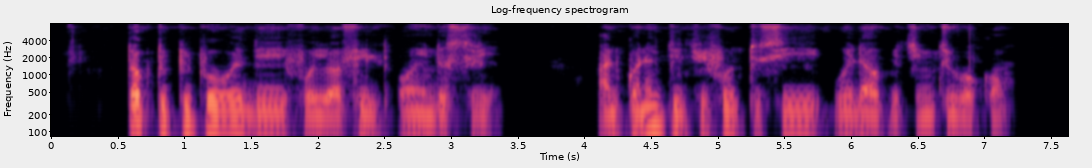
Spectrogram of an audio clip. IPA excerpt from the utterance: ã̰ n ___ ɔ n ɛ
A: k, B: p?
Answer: A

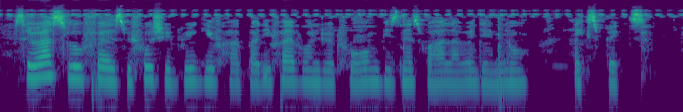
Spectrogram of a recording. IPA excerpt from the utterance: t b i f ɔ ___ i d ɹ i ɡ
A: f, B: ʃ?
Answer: B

